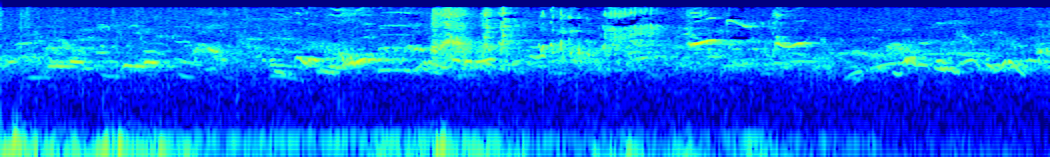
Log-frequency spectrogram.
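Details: Many birds sing together at dawn in Guisborough. Twittering and sliding whistled notes overlap continuously, and a strong low hum runs underneath throughout.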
